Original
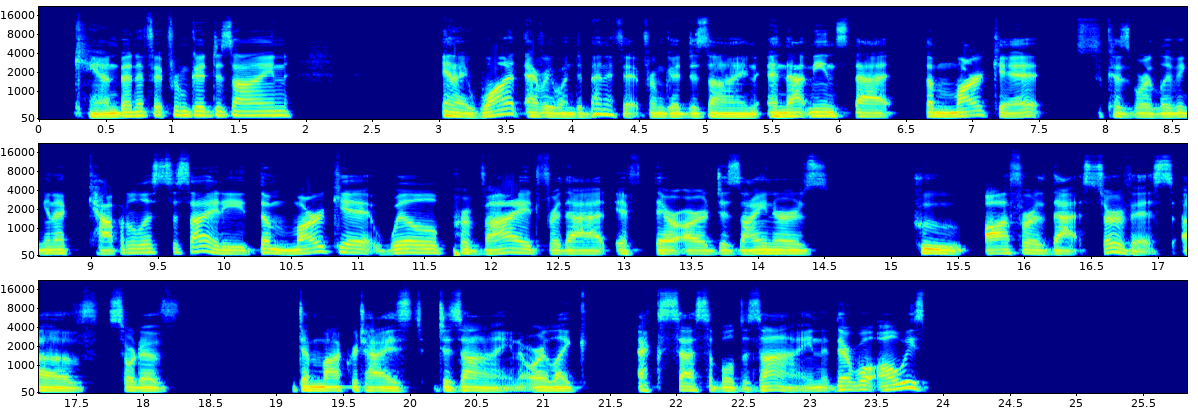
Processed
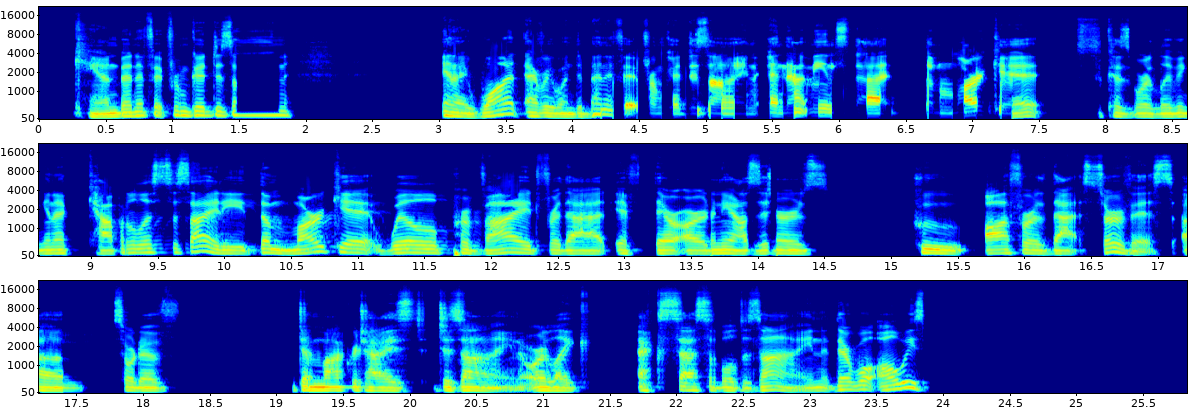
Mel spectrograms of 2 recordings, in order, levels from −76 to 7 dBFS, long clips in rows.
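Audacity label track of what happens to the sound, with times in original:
1.470000	1.800000	time-frequency box erased 210–3,900 Hz
4.210000	7.300000	high-pass on a step sequencer 11 Hz 320–4,000 Hz
9.220000	11.960000	repeating echo 87 ms, feedback 23%, level −23 dB
13.650000	14.140000	reverse
17.390000	17.790000	formant resonators in series i
19.150000	22.560000	double-tracking delay 27 ms −7 dB

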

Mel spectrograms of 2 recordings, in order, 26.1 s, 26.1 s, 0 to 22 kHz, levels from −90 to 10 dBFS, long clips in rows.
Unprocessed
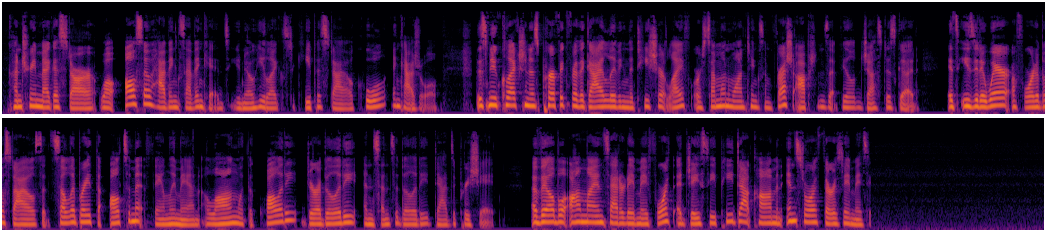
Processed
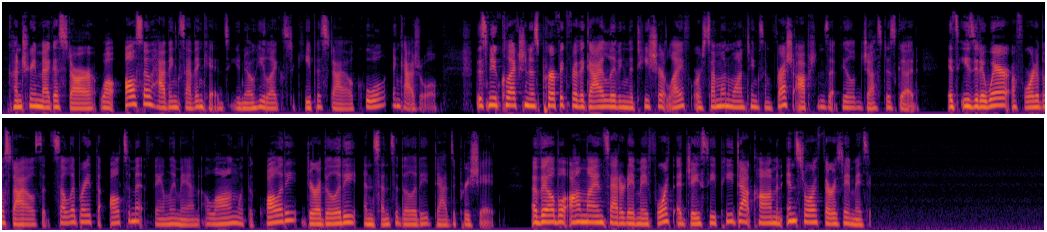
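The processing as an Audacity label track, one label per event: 4.510000	6.170000	high-pass filter 200 Hz 6 dB per octave
13.300000	16.150000	clip gain −4.5 dB

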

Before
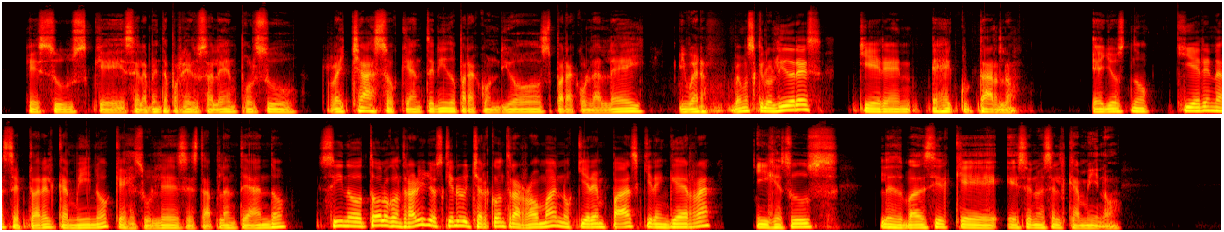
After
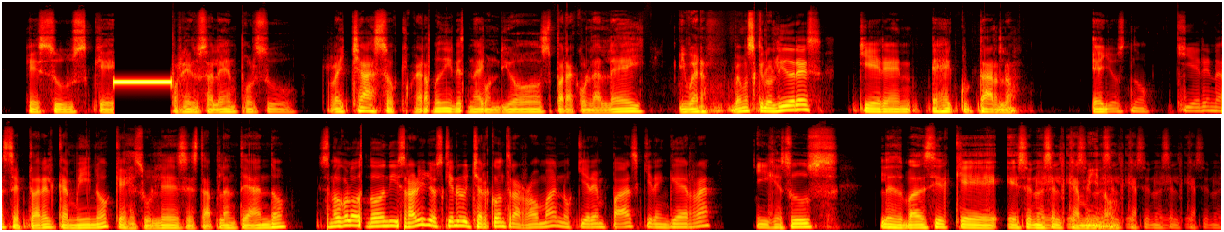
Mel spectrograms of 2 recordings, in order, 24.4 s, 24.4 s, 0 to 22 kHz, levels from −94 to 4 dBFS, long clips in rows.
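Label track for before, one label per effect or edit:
1.110000	1.690000	beep over 1,170 Hz −7.5 dBFS
2.360000	3.420000	duck −9 dB, fades 0.39 s
4.040000	4.810000	reverse
5.470000	7.720000	high-shelf EQ 4,500 Hz +8.5 dB
11.040000	12.190000	downward compressor 16 to 1, threshold −30 dBFS
15.450000	16.220000	reverse
17.280000	19.980000	clip gain −5.5 dB
21.940000	22.940000	delay throw 590 ms, feedback 45%, level −8 dB

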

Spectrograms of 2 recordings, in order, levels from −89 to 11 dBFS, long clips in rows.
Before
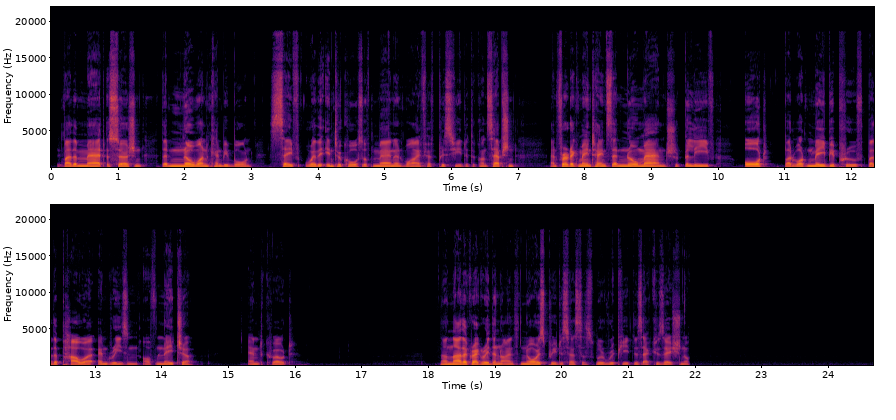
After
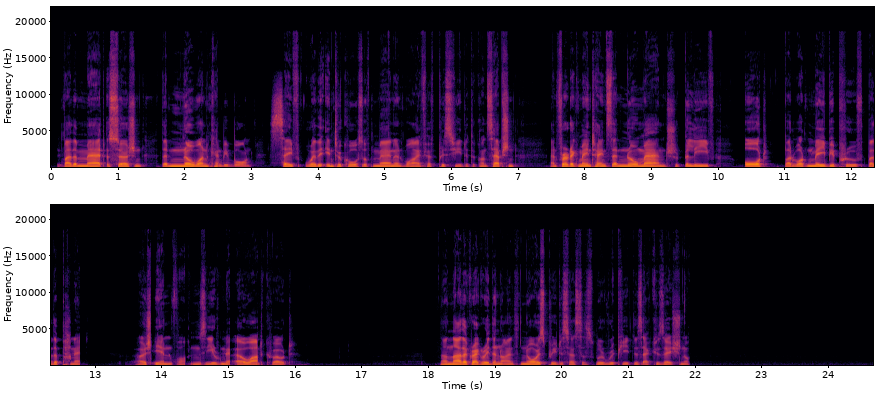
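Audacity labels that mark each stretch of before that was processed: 2.490000	3.500000	loudspeaker in its box 170–7,800 Hz, peaks and dips at 190 Hz −8 dB, 430 Hz −5 dB, 680 Hz +9 dB
12.630000	15.440000	reverse

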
